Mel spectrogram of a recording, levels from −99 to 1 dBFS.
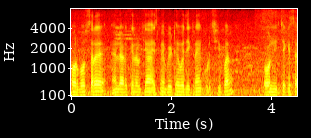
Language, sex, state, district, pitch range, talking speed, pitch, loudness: Hindi, male, Bihar, Gaya, 100-105 Hz, 225 wpm, 105 Hz, -20 LUFS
